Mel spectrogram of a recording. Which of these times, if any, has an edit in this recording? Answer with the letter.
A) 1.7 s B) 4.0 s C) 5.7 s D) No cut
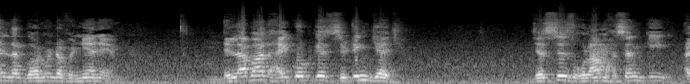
D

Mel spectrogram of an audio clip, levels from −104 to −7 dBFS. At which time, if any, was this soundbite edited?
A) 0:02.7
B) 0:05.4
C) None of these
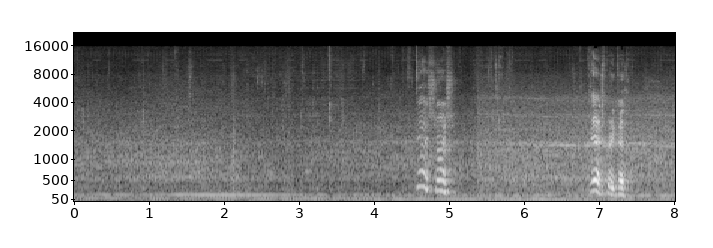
B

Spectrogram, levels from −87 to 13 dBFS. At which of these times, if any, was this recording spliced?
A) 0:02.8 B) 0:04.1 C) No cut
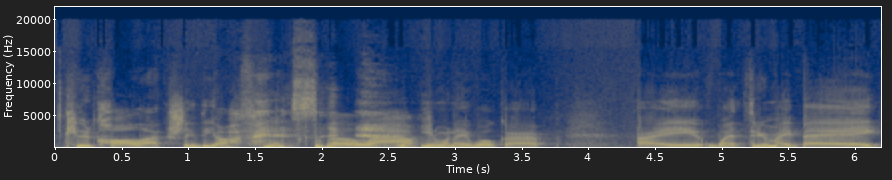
A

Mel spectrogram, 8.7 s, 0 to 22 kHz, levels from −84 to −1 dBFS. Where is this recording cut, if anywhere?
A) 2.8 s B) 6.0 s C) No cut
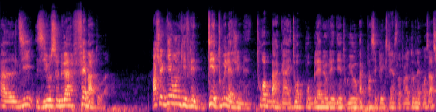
A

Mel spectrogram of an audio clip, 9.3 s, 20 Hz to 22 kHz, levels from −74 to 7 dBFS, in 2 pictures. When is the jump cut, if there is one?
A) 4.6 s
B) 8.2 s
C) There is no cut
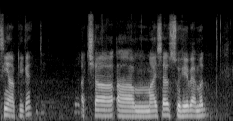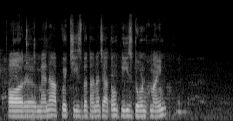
C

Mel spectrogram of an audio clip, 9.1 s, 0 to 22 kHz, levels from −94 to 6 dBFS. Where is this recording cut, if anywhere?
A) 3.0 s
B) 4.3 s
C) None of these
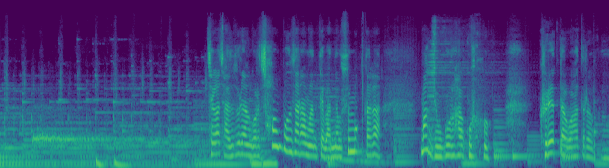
A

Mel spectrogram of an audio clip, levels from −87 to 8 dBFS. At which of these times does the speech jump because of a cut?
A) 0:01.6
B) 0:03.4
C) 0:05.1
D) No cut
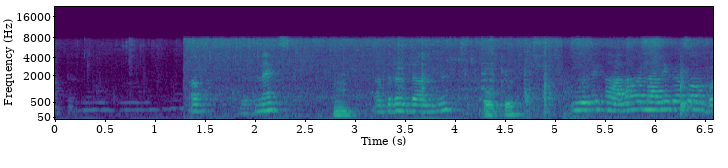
C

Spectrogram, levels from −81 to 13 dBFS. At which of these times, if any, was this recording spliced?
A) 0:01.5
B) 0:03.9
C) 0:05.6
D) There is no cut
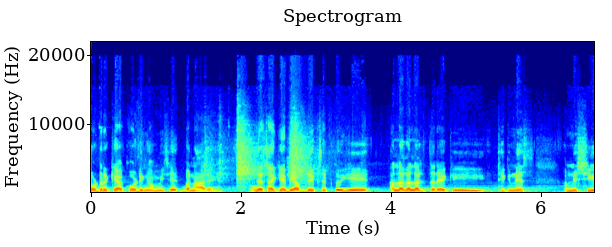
D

